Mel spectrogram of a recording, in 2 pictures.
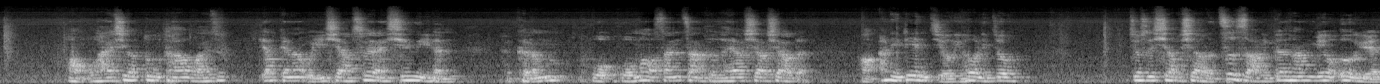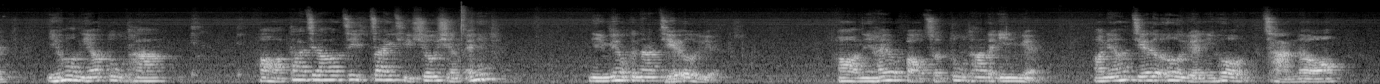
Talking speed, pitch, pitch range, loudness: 235 characters per minute, 165 Hz, 145-185 Hz, -14 LUFS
